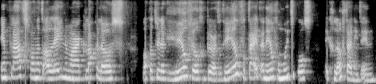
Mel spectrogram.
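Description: A woman speaks in a normal speaking voice at a fairly slow pace. Her pitch varies in an ordinary way. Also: fairly high pitch for a woman. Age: 30s. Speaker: primary school teacher. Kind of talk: casual interview.

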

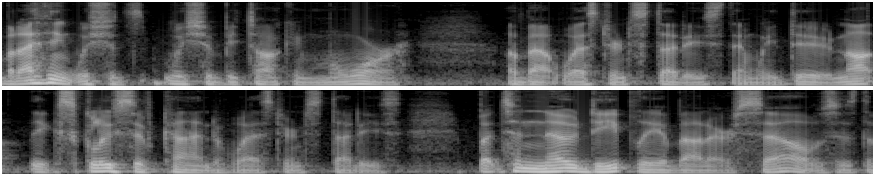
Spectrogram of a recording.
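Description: The speaker has an American accent and a moderate pace with ordinary pitch variation. The recording is very clean with a silent background. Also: man. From US South. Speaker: astrophysics professor and dean. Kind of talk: interview.

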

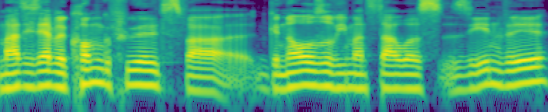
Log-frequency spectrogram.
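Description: A man talks at a fairly quick pace with fairly even intonation and a medium pitch. The recording is very clean, with a silent background. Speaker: podcast co-host. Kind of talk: casual chat. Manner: halting. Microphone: new microphone.

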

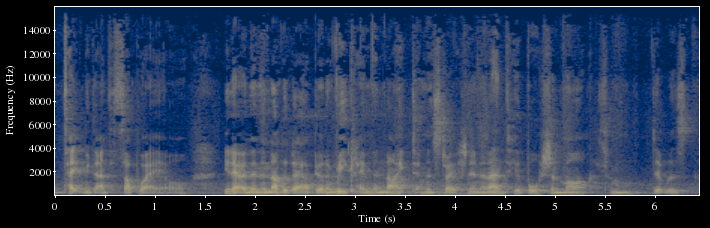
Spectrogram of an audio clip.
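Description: A woman talks at a very fast pace in a very deep, low pitch. Noticeable background noise and audible room echo surround her voice. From southern England, Worthing (Nigerian heritage). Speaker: diversity trainer and business owner, LGBT activist. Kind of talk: interview. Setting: office.

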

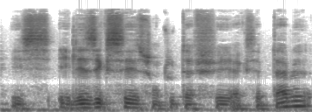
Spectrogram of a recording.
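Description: There is a somewhat breathy quality to a man's voice, and his intonation is lively. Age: 50s. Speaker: business executive. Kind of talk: interview. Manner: halting.

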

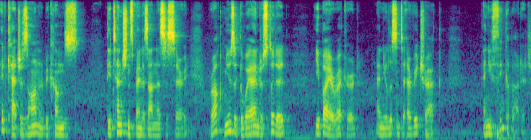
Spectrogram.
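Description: At a fairly quick pace, a man of medium pitch speaks with ordinary pitch variation, a somewhat breathy quality and long, frequent pauses. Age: 40s. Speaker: podcast host. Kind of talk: casual interview. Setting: video podcast studio.

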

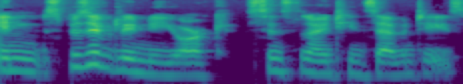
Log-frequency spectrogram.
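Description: A woman at a very fast pace with a bright, sharp tone, in a very clean recording with a silent background. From Ireland. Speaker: podcast co-host. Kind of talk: casual chat.

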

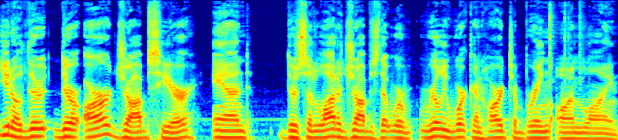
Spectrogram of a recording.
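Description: In a very clean recording with a silent background, a man with an American accent and an ordinary speaking voice talks at a moderate pace in a medium pitch, with fairly even intonation and very even loudness. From Central California, Selma (Fresno County). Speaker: county supervisor. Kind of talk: radio talk show interview.

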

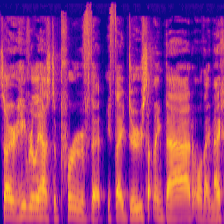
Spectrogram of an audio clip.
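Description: A man with an Australian accent talks at a fairly quick pace, his fairly high voice keeping a fairly even intonation. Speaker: hardware reviewer. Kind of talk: casual chat. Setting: remote call.

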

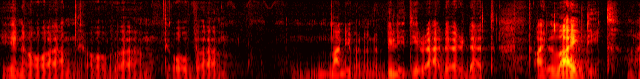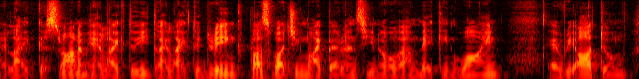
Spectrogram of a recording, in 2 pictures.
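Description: With a very deep, low pitch, a man speaks at a moderate pace and with fairly even intonation. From Transylvania, Romania (ethnic Hungarian). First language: Hungarian. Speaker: sommelier and wine consultant. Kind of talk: casual chat. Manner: hesitant, many fillers.

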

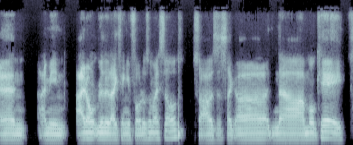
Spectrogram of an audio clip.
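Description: This man has an unremarkable speaking voice with an American accent and fairly low pitch. He talks at a moderate pace with hardly any pauses and fairly even intonation. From Los Angeles, US; Korea. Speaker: club community manager and marketing professional. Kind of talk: casual interview chat.

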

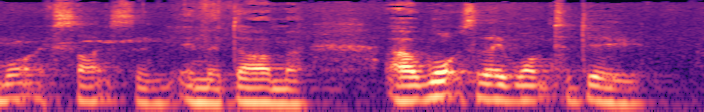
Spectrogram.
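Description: The speaker talks at a fairly quick pace in a dark, mellow, somewhat breathy tone, with audible room echo around the voice. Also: man. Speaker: Buddhist centre chair. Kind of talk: dharma talk to fellow chairs.

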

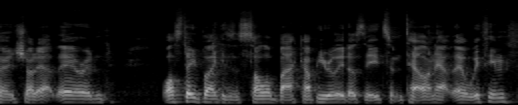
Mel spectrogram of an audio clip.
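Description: A man rattles along at a very fast pace against a quiet background. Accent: Australian. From Australia. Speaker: basketball podcast host. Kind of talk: solo sports analysis. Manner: frequent fillers (uh, um).

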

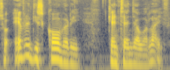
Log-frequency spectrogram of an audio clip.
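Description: In a very clean recording with a silent background, a man with an Italian accent speaks at a medium pitch with vocal fry. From northwest Italy. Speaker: medical researcher. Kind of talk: interview.

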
